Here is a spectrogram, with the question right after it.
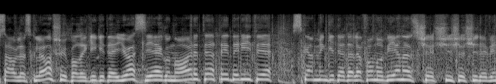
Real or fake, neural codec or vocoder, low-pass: fake; autoencoder, 48 kHz, 128 numbers a frame, DAC-VAE, trained on Japanese speech; 10.8 kHz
